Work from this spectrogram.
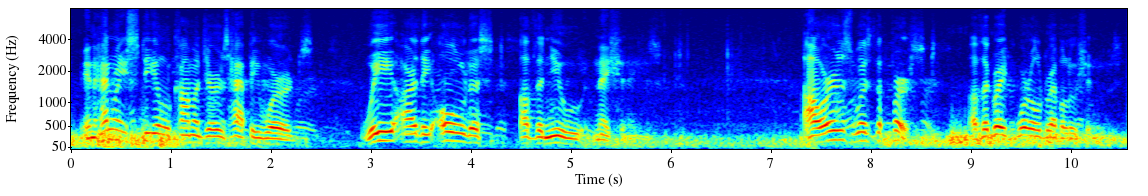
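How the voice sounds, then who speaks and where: Speaking with an American accent, a man with a fairly high pitch uses lively intonation at a fairly slow pace, leaving long, frequent pauses over noticeable background noise. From United States. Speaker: broadcaster and government agency director giving a commencement address. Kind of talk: commencement speech. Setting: archival reel-to-reel recording of a live ceremony. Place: stage.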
